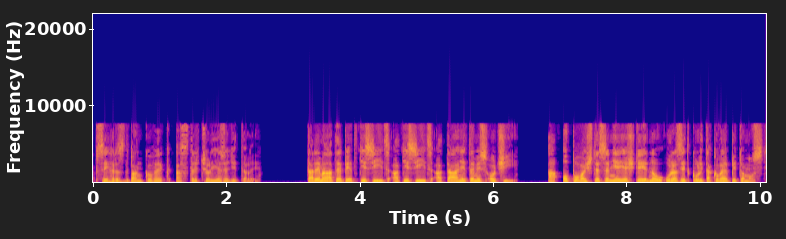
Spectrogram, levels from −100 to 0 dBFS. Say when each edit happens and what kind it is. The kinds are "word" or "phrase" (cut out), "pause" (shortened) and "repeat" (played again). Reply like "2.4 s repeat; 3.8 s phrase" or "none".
4.6 s repeat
